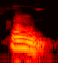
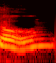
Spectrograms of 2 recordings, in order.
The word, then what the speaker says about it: Om: U represents the rolling forward of the impulse that begins at the root of the tongue and ends at the lips. A properly pronounced Om will represent the whole gamut of sound production, and no other word can do this.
